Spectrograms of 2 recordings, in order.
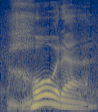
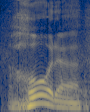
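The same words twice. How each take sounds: The two takes are said the same way.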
